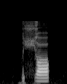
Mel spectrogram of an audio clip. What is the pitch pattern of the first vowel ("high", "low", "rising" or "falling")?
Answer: high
